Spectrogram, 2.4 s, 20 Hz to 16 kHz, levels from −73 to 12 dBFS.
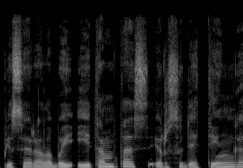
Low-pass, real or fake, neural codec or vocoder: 14.4 kHz; real; none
